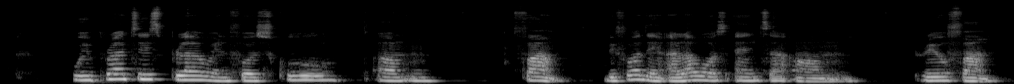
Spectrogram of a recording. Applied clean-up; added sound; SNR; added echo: none; none; none; reverberation time 0.3 s.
